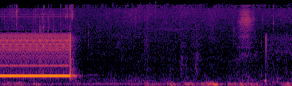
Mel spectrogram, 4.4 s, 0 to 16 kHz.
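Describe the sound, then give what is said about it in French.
A telephone tone as a call is placed to a contest entrant: one loud, steady electronic tone lasting about a second, cutting off abruptly into near silence with only a faint low hum and soft rustling. “on appelle tout de suite une personne qui s'est inscrite au 39-21”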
